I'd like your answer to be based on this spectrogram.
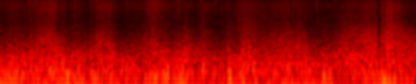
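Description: Long red-painted nails scratch and rub the top of a soft, hollow, dark grey fluffy synthetic-fur windscreen over a microphone. The result is a steady, muffled low rumble and rustle, almost all deep bass, with repeated swelling whooshes as the fur is stroked.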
